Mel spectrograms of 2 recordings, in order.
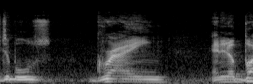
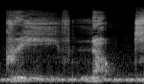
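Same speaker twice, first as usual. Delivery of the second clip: gentle whispered serpent; comforting serpent whisper; 3 semitones higher than usual. A narrator's reading. Serpent consoles the weeping sailor in a whisper. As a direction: soothe him in a snake's whisper. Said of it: "said the serpent".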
